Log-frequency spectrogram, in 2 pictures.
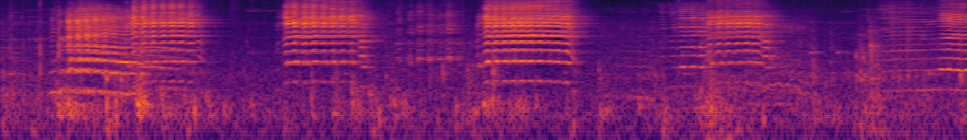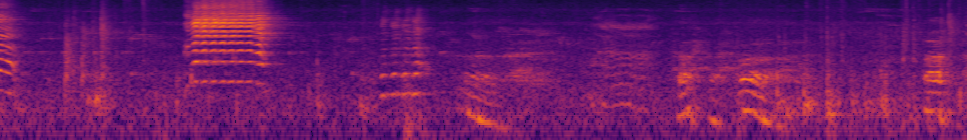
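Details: Goats during banding of adult goats and kids, giving loud harmonic bleats about every two seconds, each lasting around a second, fading into quieter wavering calls and rustling toward the end.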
